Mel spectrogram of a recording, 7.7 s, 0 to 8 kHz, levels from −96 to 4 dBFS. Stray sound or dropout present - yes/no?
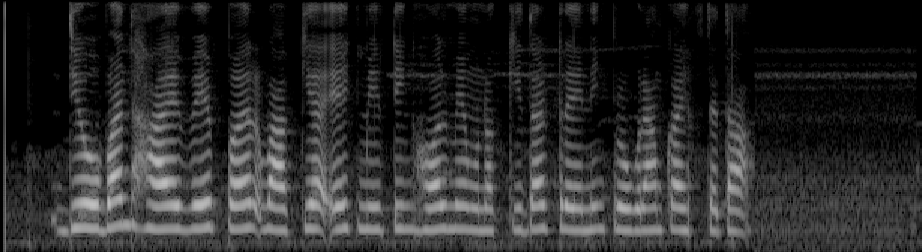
no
